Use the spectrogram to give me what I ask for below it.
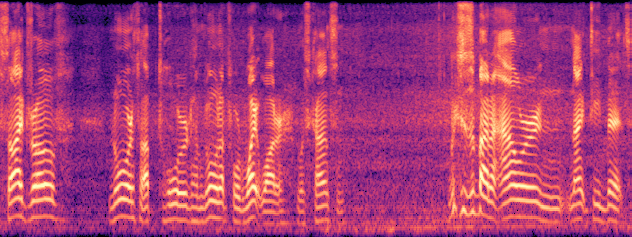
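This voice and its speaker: Noticeable background noise sits behind a voice moving at a fairly slow pace with ordinary pitch variation. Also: man. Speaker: truck driver. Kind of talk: casual talk to camera.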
